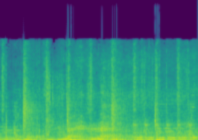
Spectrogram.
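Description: Rock music with a steady drum beat over a skateboard rolling down a wooden ramp and across concrete.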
